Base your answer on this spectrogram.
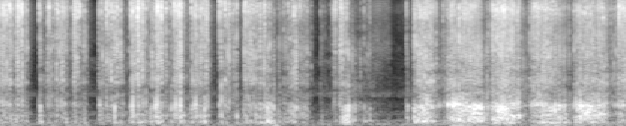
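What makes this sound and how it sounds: Long white-painted fingernails scratch the woven bottom of a medium, hollow, empty white painted wicker basket. Bright, dry rasping strokes come in irregular bursts separated by brief pauses, with most of the sound sitting in the high range and very little low rumble.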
